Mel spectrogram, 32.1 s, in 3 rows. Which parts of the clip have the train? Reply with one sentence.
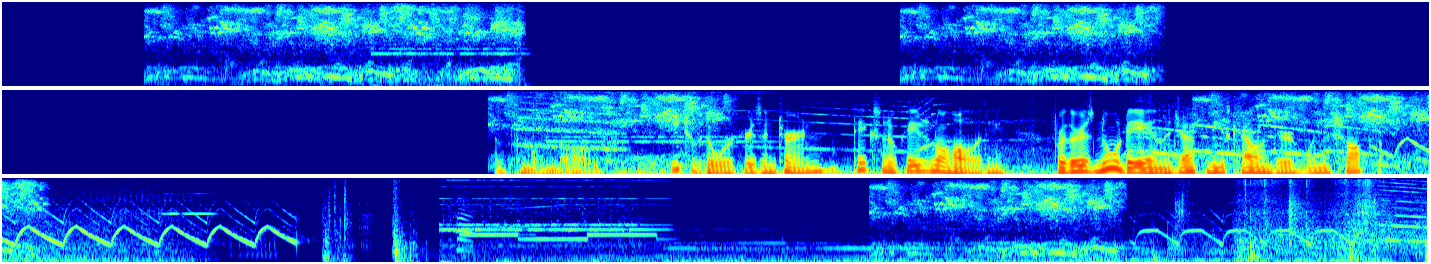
The train can't be heard in this clip.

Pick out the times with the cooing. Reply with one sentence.
The cooing can be heard from 1.1 to 4.0 s, from 6.7 to 8.8 s, from 14.3 to 16.2 s, from 19.6 to 21.8 s and from 27.9 to 29.9 s.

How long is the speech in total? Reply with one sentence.
You can hear the speech for 7 seconds altogether.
